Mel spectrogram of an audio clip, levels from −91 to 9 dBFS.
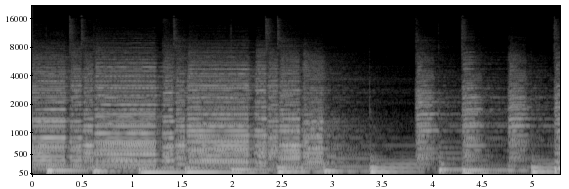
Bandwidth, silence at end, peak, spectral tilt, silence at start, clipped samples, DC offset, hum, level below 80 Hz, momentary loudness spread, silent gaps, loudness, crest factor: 10 kHz; 0 s; -8 dBFS; -6.5 dB/octave; 0 s; under 0.1%; under 0.1%; none; -32 dBFS; 9 LU; none; -27 LUFS; 16 dB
